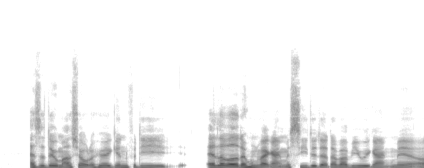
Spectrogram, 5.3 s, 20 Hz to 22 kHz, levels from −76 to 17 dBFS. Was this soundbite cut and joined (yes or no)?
no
